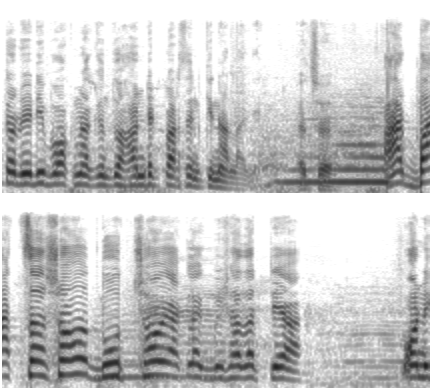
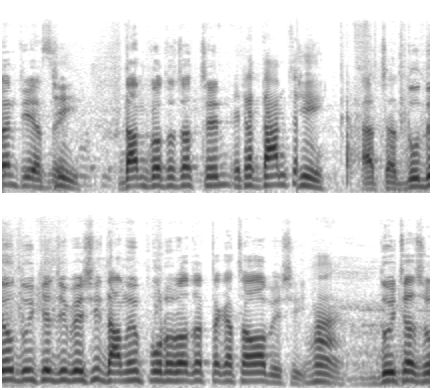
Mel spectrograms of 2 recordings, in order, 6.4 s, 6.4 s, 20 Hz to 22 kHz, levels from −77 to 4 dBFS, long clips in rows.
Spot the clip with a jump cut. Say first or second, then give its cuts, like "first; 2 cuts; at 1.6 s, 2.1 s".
second; 1 cut; at 2.2 s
